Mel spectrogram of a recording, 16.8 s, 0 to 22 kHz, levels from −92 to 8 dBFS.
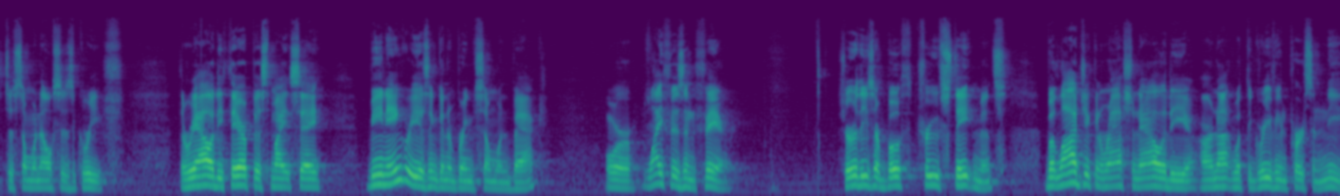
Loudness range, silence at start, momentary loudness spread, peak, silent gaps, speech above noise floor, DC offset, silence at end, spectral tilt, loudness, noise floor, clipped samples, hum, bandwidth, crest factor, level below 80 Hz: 7 LU; 0.05 s; 12 LU; -8 dBFS; none; 39 dB; under 0.1%; 0 s; -4.5 dB/octave; -28 LUFS; -67 dBFS; under 0.1%; none; 15.5 kHz; 20 dB; -74 dBFS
